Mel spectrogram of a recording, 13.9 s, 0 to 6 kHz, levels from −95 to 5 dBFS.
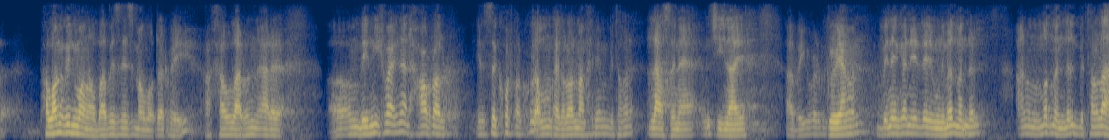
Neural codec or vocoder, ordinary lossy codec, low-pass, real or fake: codec, 16 kHz in and 24 kHz out, 0.4 kbps, LongCat-Audio-Codec, fine tuned four codebook decoder; AAC, 32 kbps; 5.4 kHz; fake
